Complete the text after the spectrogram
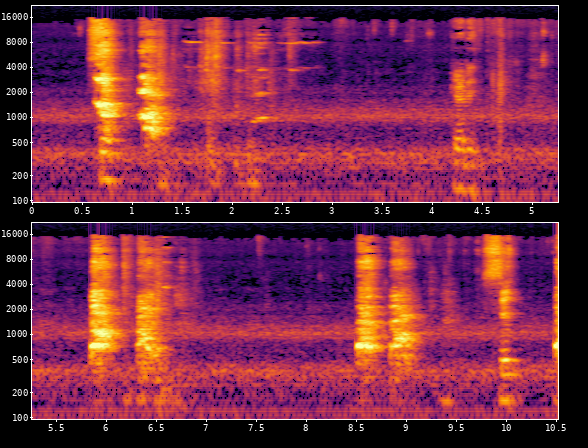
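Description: A small dog barks sharply in short bursts nearby.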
